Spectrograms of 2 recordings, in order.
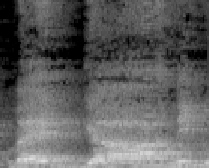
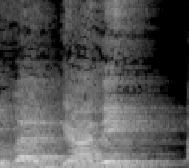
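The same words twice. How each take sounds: First: वैज्ञानिक drawn out slowly, with a rise at the end; slow demo word. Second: वैज्ञानिक repeated slowly and lower. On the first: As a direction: lead the class through वैज्ञानिक slowly. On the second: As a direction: echo वैज्ञानिक lower for them to copy. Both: Shown as a demonstration. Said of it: "तो वै".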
